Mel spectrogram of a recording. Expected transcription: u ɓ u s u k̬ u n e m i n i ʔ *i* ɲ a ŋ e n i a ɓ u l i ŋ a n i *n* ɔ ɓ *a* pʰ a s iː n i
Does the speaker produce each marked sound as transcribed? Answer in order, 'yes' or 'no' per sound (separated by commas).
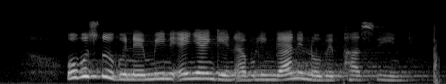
no, yes, no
